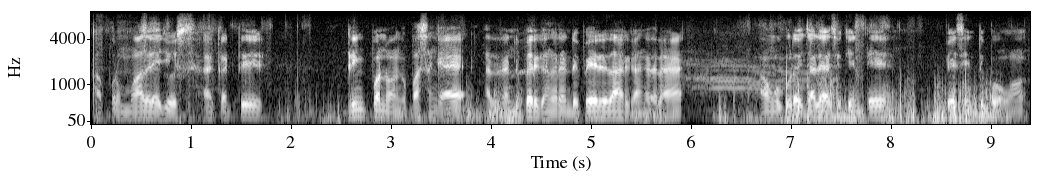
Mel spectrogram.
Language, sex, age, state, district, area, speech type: Tamil, male, 18-30, Tamil Nadu, Tiruvannamalai, urban, spontaneous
